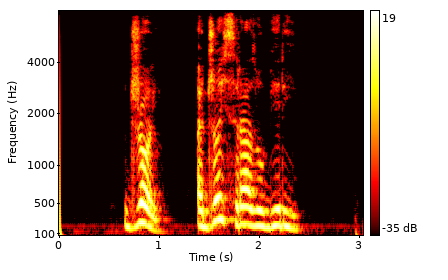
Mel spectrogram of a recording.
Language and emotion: Russian, angry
